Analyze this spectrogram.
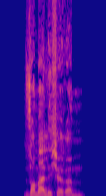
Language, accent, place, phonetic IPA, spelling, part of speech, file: German, Germany, Berlin, [ˈzɔmɐlɪçəʁəm], sommerlicherem, adjective, De-sommerlicherem.ogg
- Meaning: strong dative masculine/neuter singular comparative degree of sommerlich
